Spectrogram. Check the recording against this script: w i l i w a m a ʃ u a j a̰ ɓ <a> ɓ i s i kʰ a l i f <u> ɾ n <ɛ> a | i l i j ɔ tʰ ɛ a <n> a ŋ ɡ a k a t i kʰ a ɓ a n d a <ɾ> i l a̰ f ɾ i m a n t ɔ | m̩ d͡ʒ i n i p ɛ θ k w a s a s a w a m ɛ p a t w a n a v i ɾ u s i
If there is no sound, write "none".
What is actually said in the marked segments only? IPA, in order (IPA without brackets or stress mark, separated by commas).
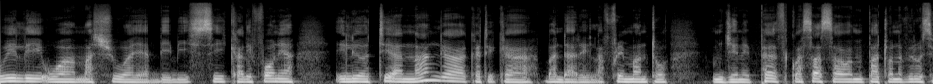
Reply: i, ɔ, i, n, ɾ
